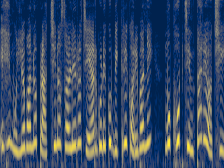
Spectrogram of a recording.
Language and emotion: Odia, fearful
